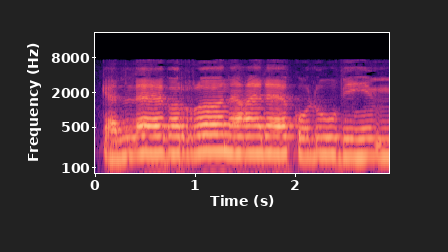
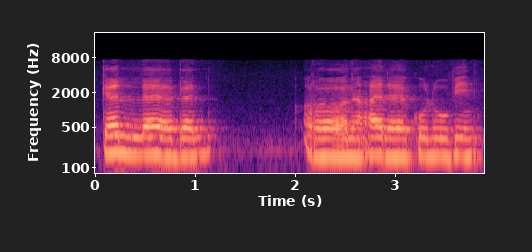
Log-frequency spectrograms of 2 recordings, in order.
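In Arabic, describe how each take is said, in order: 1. الكلمات تتصل ببعضها مباشرة بلا سكتة. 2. تأتي السكتة الخفيفة مباشرة بعد الكلمة الثانية. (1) "أنا ما وقفتش هذه الوقفة، أنا وصلت" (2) "تسكت سكتة كده خفيفة بيسموها في القراءة سكتة لطيفة"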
